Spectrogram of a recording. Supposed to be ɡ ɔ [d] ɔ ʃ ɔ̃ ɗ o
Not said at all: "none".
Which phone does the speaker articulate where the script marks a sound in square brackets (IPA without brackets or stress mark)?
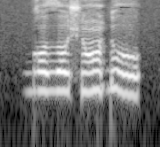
ð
